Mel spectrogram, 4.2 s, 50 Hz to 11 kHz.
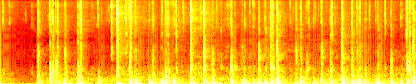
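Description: Fingertips of both hands type rapidly on the black chiclet keyboard of a Lenovo Legion 5 laptop, its low-profile plastic keys giving a steady stream of quick, soft key-press taps. Each tap is a short, dull, low-heavy thud that dies away almost at once, with faint brighter clicks on top.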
